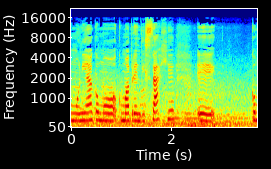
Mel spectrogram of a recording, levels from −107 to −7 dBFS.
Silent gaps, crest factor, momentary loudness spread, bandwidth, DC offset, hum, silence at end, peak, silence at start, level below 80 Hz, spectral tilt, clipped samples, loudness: none; 16 dB; 11 LU; 16 kHz; under 0.1%; none; 0 s; -2 dBFS; 0 s; -32 dBFS; -5.5 dB/octave; under 0.1%; -18 LUFS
